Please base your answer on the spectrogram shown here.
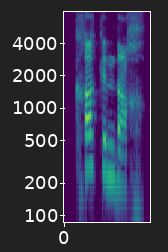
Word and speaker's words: Kuykendall: used to call it's pronounced Kuckendach. Like this is German, right? It's Kuckendach. Is it Kuykendall? Kuckendach. but we say Kirkendall. It's not Kirkendall yet.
